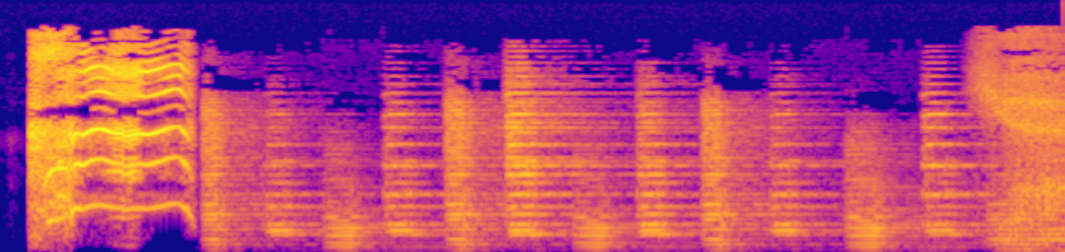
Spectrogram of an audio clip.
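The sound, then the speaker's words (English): A woman lets out one loud, piercing scream lasting over a second, then breaks into a rapid series of rhythmic, moaning sobs that continue to the end. “Beryl found her voice. She screamed.”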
